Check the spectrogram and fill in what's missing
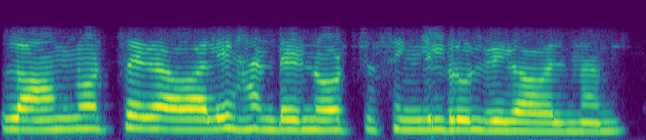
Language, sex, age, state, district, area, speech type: Telugu, female, 18-30, Telangana, Mahbubnagar, urban, conversation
